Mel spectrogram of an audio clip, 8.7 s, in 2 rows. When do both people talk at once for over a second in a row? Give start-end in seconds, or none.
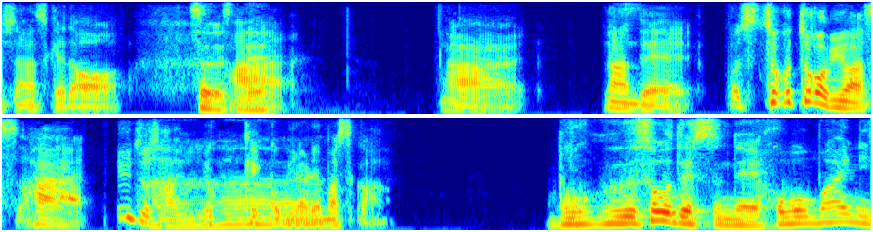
none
